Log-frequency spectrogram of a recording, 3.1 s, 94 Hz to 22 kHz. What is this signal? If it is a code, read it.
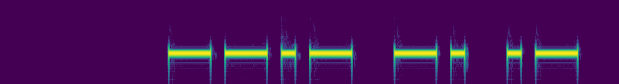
Morse code, heard as a keyed tone, about 17 wpm, 700 Hz. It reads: QNA
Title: USA Call Sign Postfixes - 3 Letters 17wpm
